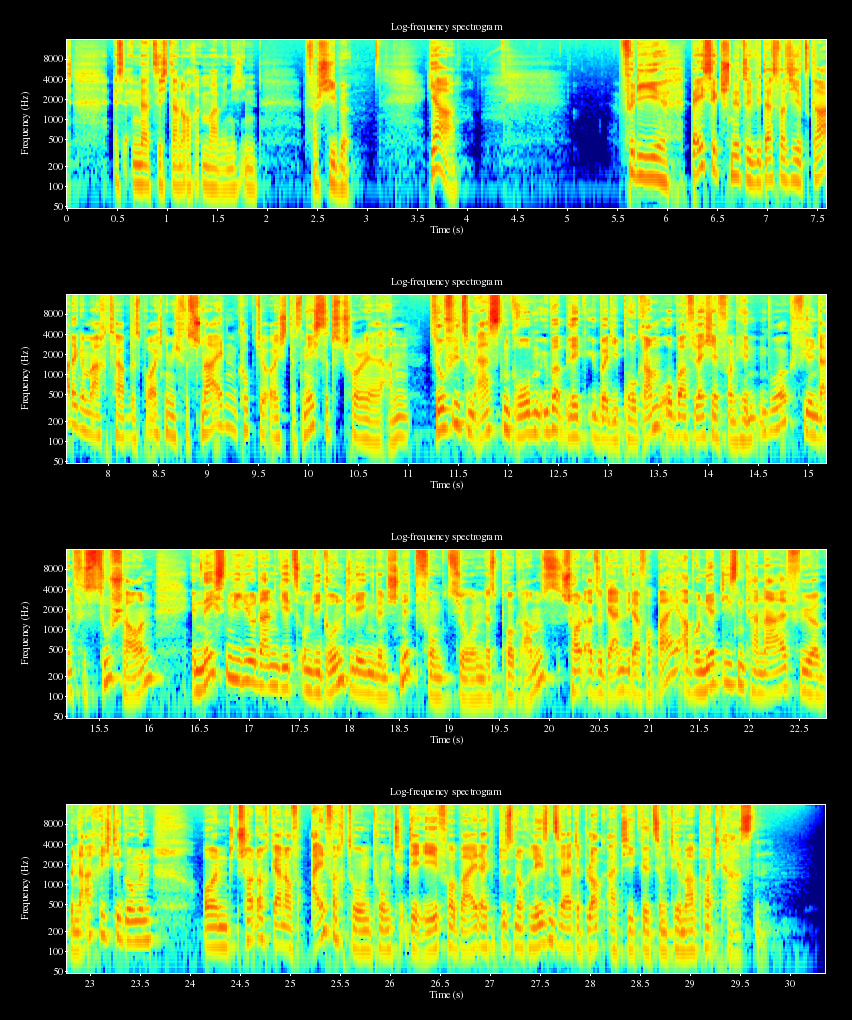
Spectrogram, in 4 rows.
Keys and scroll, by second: 3.2 ↻.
